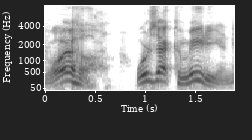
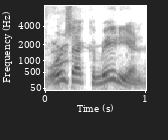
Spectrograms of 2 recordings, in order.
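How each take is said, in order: First: [name] voice. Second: A hint of a mocking [name], high and soft. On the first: Retold or imitated. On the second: Impersonator mocks the opener from the stage, lightly voiced Cash. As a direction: tease the comic like a country star. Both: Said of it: "in [name] voice".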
